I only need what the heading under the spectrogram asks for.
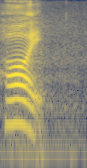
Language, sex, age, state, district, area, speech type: Assamese, female, 45-60, Assam, Lakhimpur, rural, read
